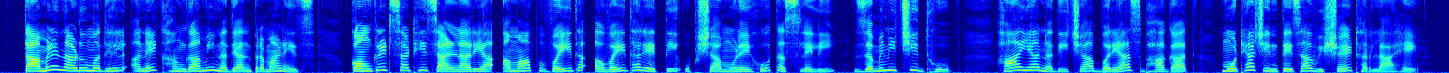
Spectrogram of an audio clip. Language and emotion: Marathi, neutral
